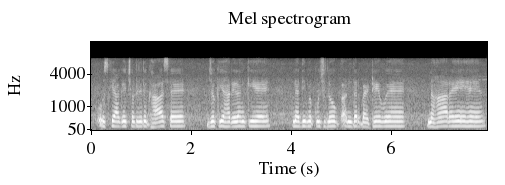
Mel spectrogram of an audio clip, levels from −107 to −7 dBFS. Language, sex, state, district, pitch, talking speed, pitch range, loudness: Hindi, female, Maharashtra, Washim, 195 Hz, 165 wpm, 195-200 Hz, -13 LUFS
